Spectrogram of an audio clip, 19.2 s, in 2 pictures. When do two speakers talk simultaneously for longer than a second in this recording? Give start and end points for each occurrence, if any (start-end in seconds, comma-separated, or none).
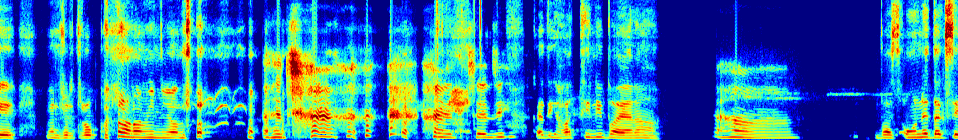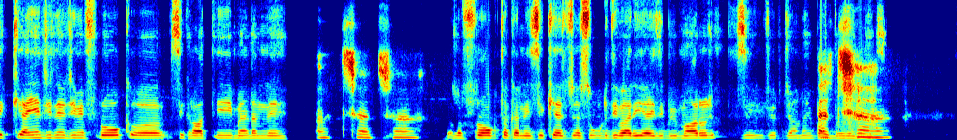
none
